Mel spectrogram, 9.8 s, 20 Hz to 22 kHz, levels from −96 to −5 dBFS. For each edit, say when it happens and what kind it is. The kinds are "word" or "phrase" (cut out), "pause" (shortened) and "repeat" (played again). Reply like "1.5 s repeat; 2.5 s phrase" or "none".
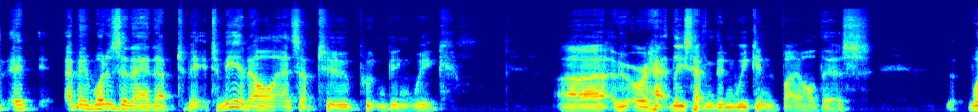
none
